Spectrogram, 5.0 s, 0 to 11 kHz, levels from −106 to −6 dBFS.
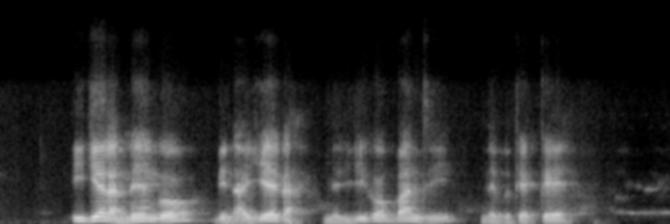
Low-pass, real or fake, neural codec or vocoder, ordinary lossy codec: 7.2 kHz; fake; codec, 16 kHz, 0.8 kbps, ZipCodec; Opus, 24 kbps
